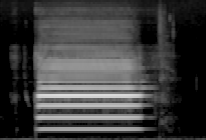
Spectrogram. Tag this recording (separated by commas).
woodwind instrument, Music, Musical instrument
